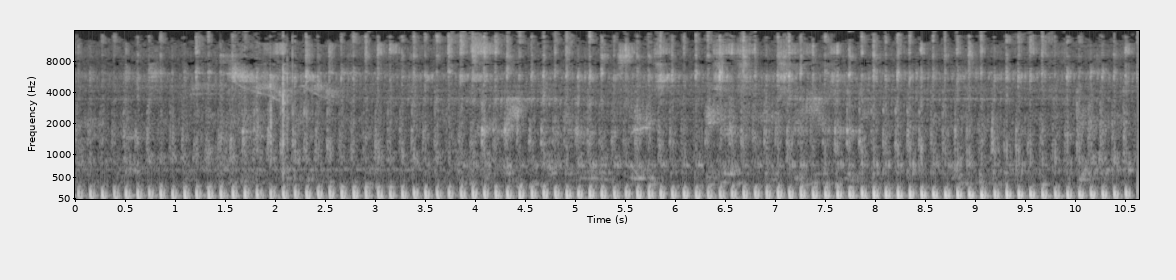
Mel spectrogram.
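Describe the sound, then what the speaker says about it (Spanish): A Honda Eco Deluxe motorcycle engine idles with a fast, even putter, steady and close, ticking over without revving. "más duro suena una nevera nueva que esta moto"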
